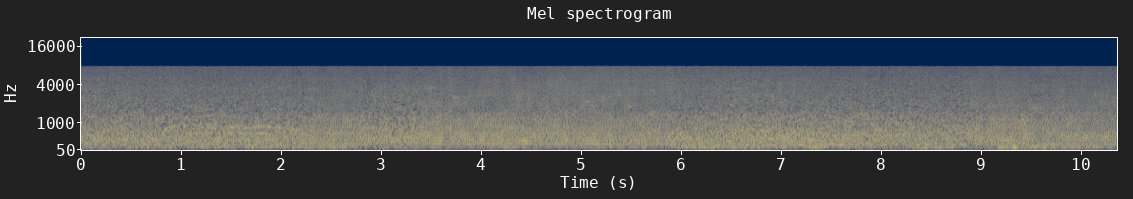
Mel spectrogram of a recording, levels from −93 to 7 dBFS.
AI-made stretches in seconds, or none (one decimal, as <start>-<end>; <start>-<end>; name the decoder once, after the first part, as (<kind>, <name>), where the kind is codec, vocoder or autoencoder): 2.3-2.8 (codec, ZipCodec); 3.4-5.9; 8.9-10.4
